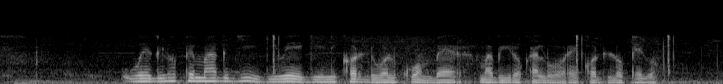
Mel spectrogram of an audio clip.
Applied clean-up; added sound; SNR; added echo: none; Crack; 16 dB; none.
